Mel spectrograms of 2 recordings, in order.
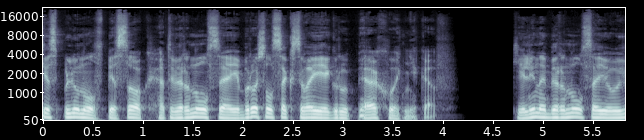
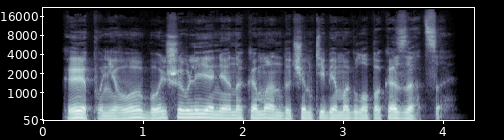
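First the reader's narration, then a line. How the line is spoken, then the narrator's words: Quiet. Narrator (Russian): Тихо сказал Бронсон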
